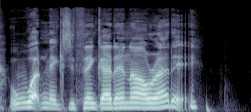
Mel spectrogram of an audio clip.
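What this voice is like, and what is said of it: Imitates another person's voice. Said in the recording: “he did his little Miles thing ... this is my Miles impression.”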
